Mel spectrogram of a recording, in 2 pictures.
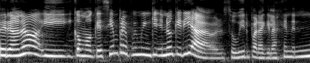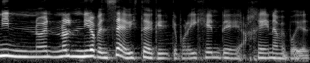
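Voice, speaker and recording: A woman's unremarkable speaking voice, fairly high and lively in intonation, at a moderate pace with hardly any pauses. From Argentina, Buenos Aires northern suburbs. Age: 20s. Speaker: singer-songwriter. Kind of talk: casual chat.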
